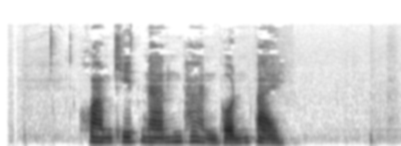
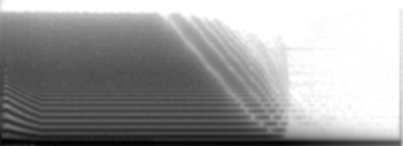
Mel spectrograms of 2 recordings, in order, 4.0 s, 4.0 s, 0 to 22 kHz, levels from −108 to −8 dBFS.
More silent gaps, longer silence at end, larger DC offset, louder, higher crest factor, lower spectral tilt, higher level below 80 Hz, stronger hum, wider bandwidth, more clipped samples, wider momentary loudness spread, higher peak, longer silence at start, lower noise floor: neither; first, 1.2 s vs 0.4 s; neither; second, -29 LUFS vs -7 LUFS; first, 22 dB vs 6 dB; about the same, -6 dB/octave vs -7 dB/octave; second, -66 dBFS vs -16 dBFS; neither; first, 11.5 kHz vs 7.8 kHz; neither; first, 18 LU vs 12 LU; second, -8 dBFS vs 0 dBFS; first, 0.85 s vs 0 s; first, -75 dBFS vs -33 dBFS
